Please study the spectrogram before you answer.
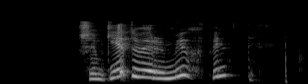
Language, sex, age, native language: Icelandic, male, 9, Icelandic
